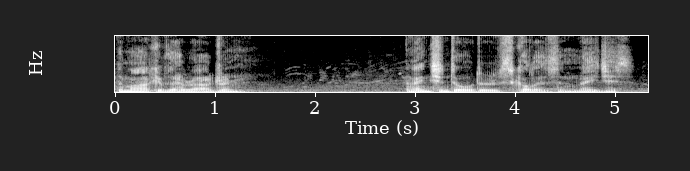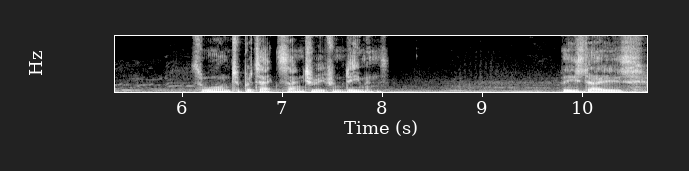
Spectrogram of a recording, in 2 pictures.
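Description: Weary old demon-hunting scholar, wry and grave, extremely low and heavily creaky, game drama. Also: male voice, a little mellow, slight background noise, full character voice. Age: older. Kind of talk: dramatic video game dialogue and narration.

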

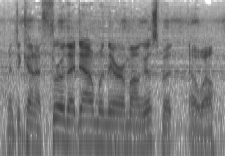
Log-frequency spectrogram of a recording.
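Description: A man's voice: mid-range voice, fast talker, very noisy. A man giving laid-back, casual gameplay commentary, chatting his way through the action and swearing now and then. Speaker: gameplay video host. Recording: game music behind the voice.

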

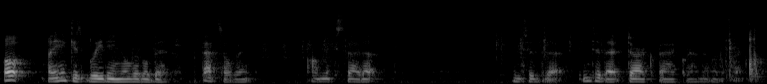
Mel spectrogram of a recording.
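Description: Musing man, casual and unhurried demonstrator. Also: mid-range voice, dark tone, a little hiss or hum. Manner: musing, talks to himself while working. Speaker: illustrator and picture book author. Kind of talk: casual show-and-tell and drawing demonstration. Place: indoors in a small studio with books and records.

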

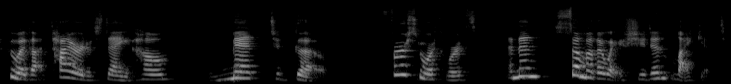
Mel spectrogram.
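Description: A middle-aged woman reading a fairy tale aloud to children, expressively and theatrically, with deliberate phrasing. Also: high voice, pushed and bright. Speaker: storyteller. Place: small indoor room.

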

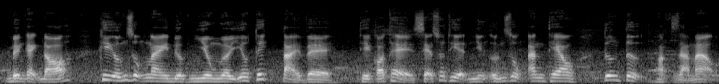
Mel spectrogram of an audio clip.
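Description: A man's voice: medium pitch, animated, a little fast, few pauses, slight background noise. A man narrating a news report from a script. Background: faint music.

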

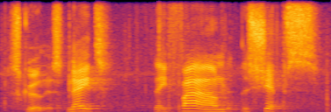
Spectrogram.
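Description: Bright, gruff older rogue. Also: male voice, mid-range voice, lively intonation, extremely slow, a little hiss or hum, heavily acted. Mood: wry, eager. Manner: folksy, grumbling. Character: gruff, roguish older male mentor and fortune hunter. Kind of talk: cinematic video game acting.

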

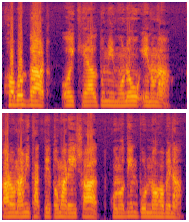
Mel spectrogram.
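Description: A man's voice: medium pitch, monotone, a little slow, fairly bright tone, natural voice, poor audio. A man voicing a loyal, protective dog with an earnest, firm manner in a children's cartoon story. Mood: stern warning. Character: loyal, honest, protective male guard dog.

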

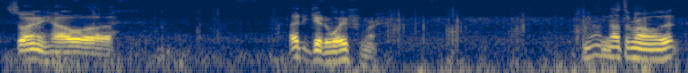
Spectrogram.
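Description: A man's voice: medium pitch, lively intonation, normal speed, phone-quality sound. A man in his sixties chatting casually into a handheld phone camera at a mountain campsite, folksy and rambling. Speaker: vlogger. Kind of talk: casual vlog narration. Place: outdoors at a mountain campsite by a creek. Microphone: phone camera at arm's length. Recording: faint outdoor noise of a stream. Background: running creek water.

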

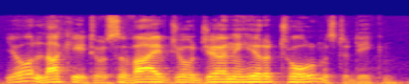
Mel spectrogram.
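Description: An actor with an English accent playing a sullen, sardonic young grandson in a radio drama. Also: male voice, medium pitch, lively intonation, fast, natural voice. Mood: pointed. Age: young adult. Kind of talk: 1970s radio drama acting.

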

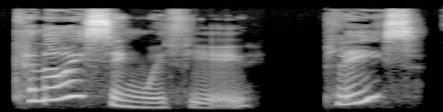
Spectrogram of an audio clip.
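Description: Woman voicing an eager little boy songbird, high-pitched. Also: huge pitch swings, slow, mellow, no echo, studio quality, exaggerated voice. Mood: eager, admiring. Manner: eager, wide-eyed questioning. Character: small eager young male songbird, sweet and hopeful.

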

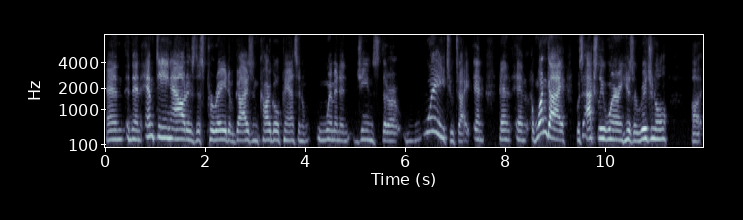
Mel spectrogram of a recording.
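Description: A man in his sixties doing a rambling, self-deprecating stand-up routine over a webcam video call, often halting with fillers. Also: high voice, a bit bright. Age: 60s. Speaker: stand-up comedian.

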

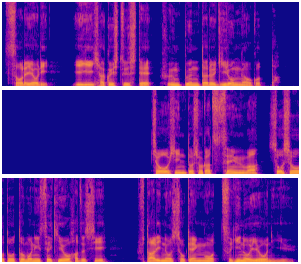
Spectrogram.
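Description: A man narrating a historical novel in a measured, formal reading style. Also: mid-range voice, animated, a little mellow, no room sound, clean studio sound. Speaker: audiobook narrator.

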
